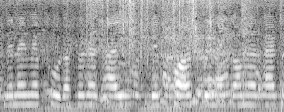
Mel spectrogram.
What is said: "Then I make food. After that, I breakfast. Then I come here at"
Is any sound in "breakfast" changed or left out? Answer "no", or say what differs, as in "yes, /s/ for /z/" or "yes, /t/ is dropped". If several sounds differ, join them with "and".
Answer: yes, /ɹ/ is dropped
